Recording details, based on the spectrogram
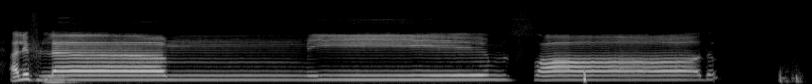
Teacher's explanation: یہ ناک کی اس نرم ہڈی سے ادا کر رہا ہوں، منہ سے نہیں ادا کر رہا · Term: غنہ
